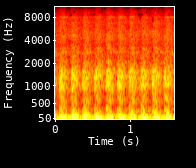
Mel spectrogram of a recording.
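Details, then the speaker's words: 2G GSX on FuelTech ECU, new tune: steady cranking at about four even beats a second, spins freely but never catches; no crank RPM signal, later traced to CAS connector; crank no start. "All right, let's see if this thing can turn over. Let's try it. Okay, we've got no signal from the crank."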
